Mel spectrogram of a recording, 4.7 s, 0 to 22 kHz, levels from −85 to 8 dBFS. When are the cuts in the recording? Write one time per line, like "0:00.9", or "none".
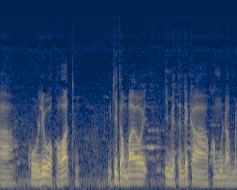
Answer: none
